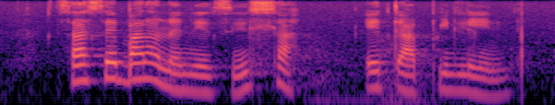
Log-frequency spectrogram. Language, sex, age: Xhosa, female, 20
